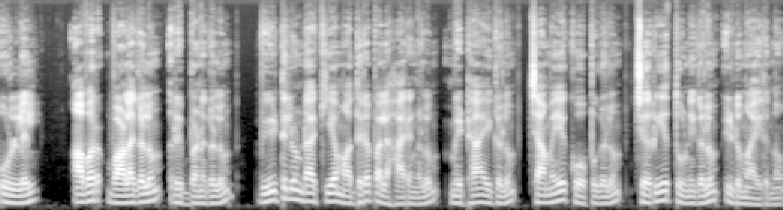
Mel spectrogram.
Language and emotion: Malayalam, neutral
